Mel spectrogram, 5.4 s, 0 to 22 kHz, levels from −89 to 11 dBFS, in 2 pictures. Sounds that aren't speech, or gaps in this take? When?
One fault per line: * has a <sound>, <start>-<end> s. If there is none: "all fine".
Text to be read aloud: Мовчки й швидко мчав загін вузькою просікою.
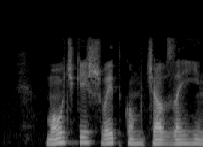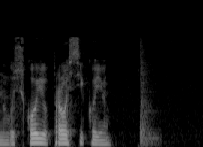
* has a thud, 4.5-4.9 s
